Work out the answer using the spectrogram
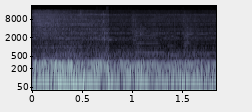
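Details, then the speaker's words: Propane water heater burner in a caravan being converted for year-round living, lit outdoors in wind: heavy, low, steady roar loud from ignition with some spitting; owner wonders why it is so loud, cause unclear. "Et je mets ça on. T'as entendu le décollage? Pourquoi c'est fort de même?"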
